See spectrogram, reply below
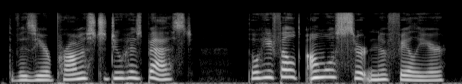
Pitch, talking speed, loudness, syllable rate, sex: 250 Hz, 180 wpm, -17 LUFS, 5.7 syllables/s, female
